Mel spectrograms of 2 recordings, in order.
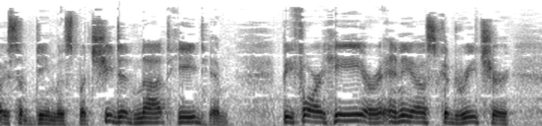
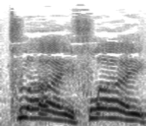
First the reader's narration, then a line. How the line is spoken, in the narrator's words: cried a voice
